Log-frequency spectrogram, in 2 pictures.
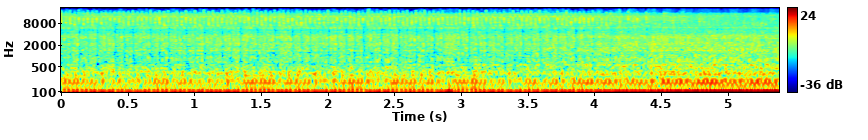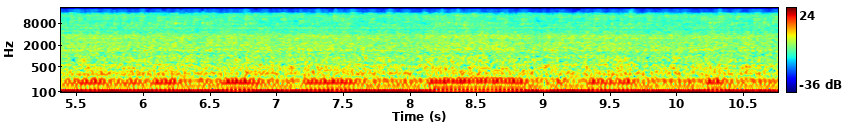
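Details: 1994 Saab 9000 non-turbo 5-speed, injectors rebuilt, vacuum leak plugged, new battery: idle drone dips and rises every few seconds, surging; data stream looks good, compression good, owner suspects throttle position sensor, cause unknown.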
